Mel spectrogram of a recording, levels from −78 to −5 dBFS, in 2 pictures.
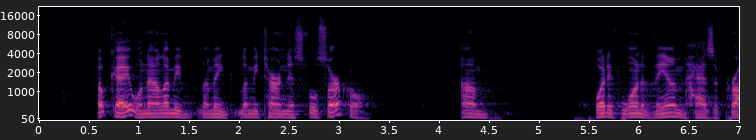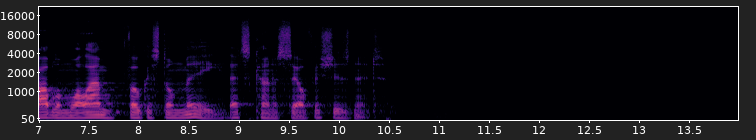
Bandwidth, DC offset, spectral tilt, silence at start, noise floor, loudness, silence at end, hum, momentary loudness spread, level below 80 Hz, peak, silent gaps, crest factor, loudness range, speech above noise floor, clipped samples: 19 kHz; under 0.1%; -4.5 dB/octave; 0.6 s; -76 dBFS; -38 LUFS; 3.55 s; none; 12 LU; -66 dBFS; -16 dBFS; none; 24 dB; 10 LU; 38 dB; under 0.1%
